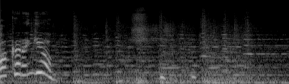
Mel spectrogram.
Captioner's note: laughs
